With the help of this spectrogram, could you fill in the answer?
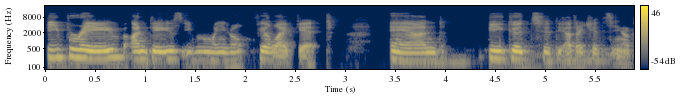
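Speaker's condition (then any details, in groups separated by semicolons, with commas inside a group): Cleft lip and palate; adult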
